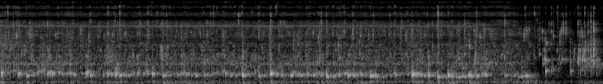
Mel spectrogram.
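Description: Water running steadily from a home faucet into a sink, a continuous close splashing hiss with a gurgling undertone, unbroken throughout.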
